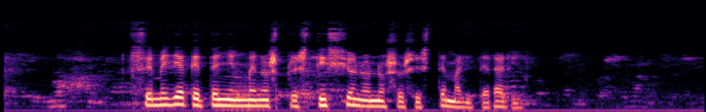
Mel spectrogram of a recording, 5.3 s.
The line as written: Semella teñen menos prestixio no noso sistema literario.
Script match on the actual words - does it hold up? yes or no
no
